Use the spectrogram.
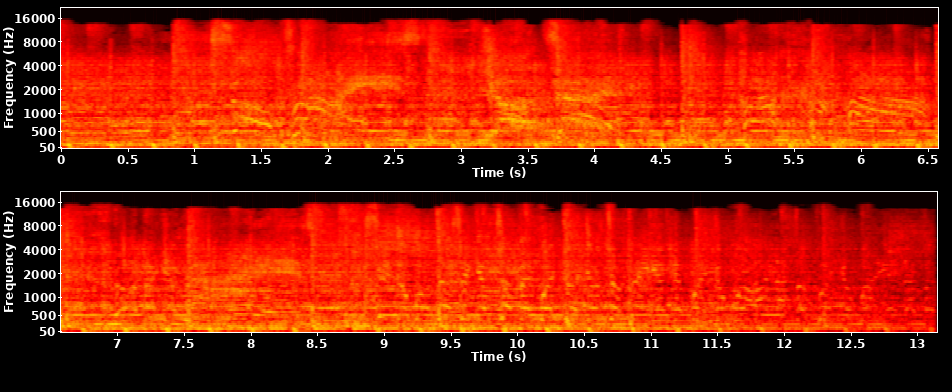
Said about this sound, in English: Well, it's interesting because that's the one song on the album where he does kind of experiment a little bit more with the more angrier vocals and the kind of screaming.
